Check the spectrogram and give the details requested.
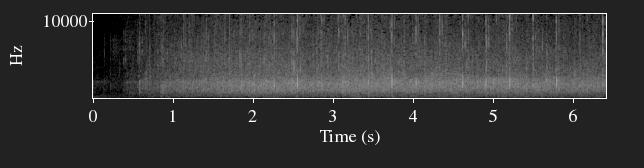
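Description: Audience applauding, swelling in over the first second and then holding steady.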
